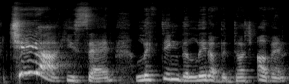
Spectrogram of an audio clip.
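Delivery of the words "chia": high, loud, surprised call of her name; delighted exclamation. A narrator's reading. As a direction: cry out the name in happy surprise. Reading Chuka's surprised exclamation.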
